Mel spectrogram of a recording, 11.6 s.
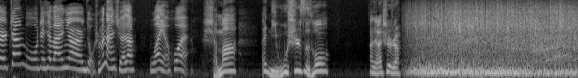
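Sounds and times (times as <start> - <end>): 
speech: 0.1 - 6.6, 7.4 - 8.8
rain falling: 8.0 - 11.5.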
